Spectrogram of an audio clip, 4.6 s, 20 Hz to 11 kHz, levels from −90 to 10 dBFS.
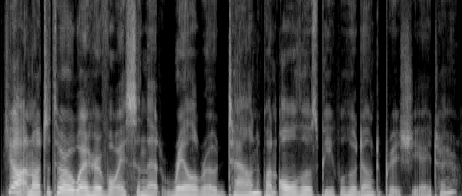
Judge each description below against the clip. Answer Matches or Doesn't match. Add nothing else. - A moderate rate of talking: Doesn't match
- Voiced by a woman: Matches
